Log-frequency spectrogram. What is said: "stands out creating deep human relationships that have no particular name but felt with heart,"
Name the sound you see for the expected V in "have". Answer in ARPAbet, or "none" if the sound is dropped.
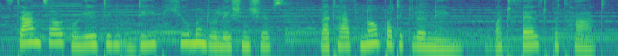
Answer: V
